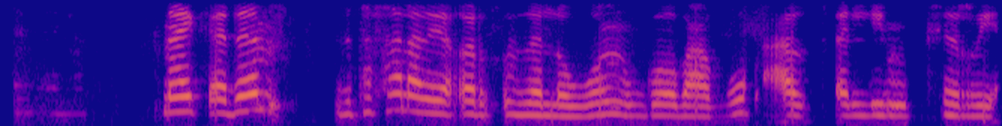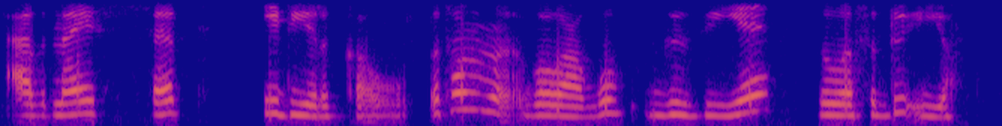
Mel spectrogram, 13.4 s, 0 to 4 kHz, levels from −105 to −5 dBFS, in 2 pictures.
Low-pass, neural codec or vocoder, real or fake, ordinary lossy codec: 3.6 kHz; none; real; Opus, 24 kbps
